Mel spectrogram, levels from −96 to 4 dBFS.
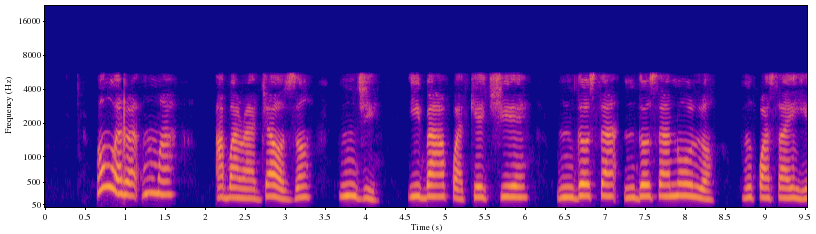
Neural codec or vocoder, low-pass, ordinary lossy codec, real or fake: codec, 16 kHz, 4.8 kbps, FACodec; 5.4 kHz; AAC, 48 kbps; fake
